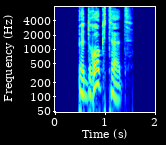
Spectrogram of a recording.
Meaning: inflection of bedrucken: 1. second-person plural preterite 2. second-person plural subjunctive II
- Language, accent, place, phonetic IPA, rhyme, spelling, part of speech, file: German, Germany, Berlin, [bəˈdʁʊktət], -ʊktət, bedrucktet, verb, De-bedrucktet.ogg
